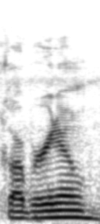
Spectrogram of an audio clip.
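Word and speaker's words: Garbarino: sworn now just State your full name and spell it please garberino g-a-r-b-a-r-i-n-o yes I'm sure if we can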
